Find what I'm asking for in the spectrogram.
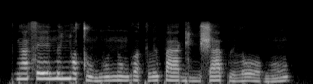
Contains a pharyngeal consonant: no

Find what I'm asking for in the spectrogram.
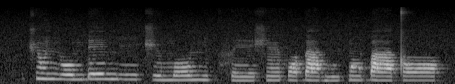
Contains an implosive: yes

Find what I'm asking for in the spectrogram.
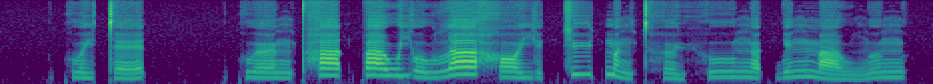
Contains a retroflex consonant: no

